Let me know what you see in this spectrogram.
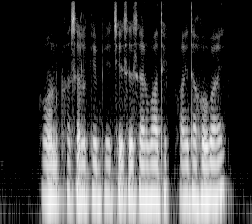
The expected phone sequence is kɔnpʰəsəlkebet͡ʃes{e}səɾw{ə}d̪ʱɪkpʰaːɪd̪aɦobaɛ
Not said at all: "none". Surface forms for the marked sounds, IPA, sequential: e, a

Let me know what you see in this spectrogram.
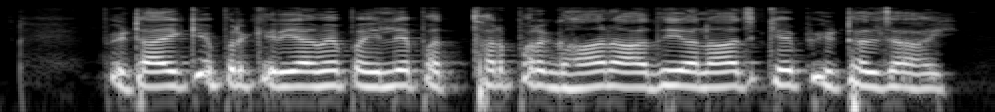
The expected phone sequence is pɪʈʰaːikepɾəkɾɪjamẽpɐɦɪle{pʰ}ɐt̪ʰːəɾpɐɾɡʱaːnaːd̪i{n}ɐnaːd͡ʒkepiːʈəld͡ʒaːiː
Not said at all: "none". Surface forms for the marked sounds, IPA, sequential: p, none

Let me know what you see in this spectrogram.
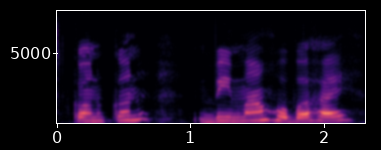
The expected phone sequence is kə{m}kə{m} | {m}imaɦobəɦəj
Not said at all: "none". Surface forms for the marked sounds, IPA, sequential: n, n, b

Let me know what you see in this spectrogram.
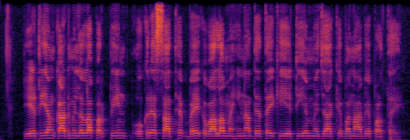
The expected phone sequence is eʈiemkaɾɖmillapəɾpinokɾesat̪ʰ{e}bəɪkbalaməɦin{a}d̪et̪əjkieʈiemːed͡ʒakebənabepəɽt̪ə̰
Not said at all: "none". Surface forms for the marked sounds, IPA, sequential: e, a

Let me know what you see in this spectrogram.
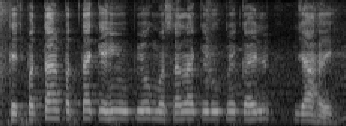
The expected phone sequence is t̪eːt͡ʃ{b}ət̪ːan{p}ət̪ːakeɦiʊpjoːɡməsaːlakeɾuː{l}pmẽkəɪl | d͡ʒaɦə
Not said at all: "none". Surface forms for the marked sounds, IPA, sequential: p, p, none

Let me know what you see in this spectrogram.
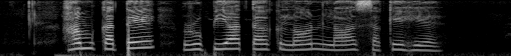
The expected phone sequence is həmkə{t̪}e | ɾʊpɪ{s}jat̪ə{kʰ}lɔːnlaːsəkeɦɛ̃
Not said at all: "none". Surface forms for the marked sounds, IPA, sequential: t̪, none, k

